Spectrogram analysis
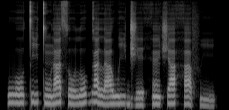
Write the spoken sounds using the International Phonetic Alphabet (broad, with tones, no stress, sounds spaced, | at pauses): w o˧ t i˧ t ũ˨ ɾ a˧ s o˨ l o˨˦ ɡ a˦˨ l a˨˦ w i˧ d͡ʒ e˨ h ɛ̃˧ ʃ a˦ h a˦˨ f i˨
